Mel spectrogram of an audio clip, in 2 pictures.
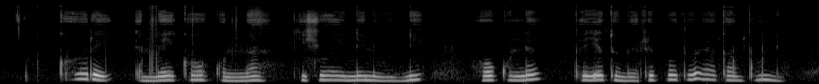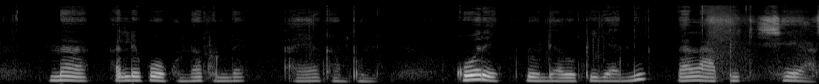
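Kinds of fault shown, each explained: Nothing here needs an entry, since no technical fault turns up anywhere in this stretch of speech.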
